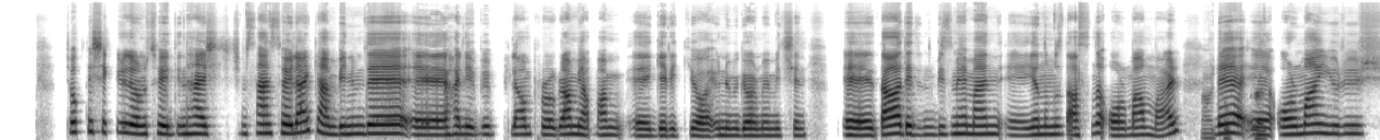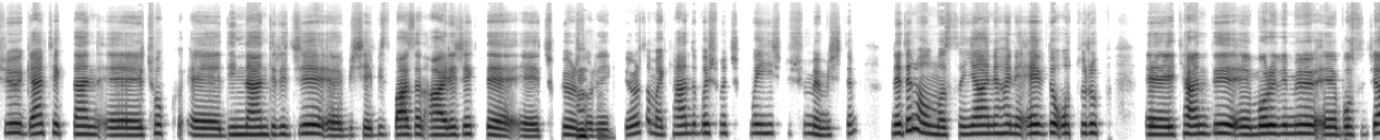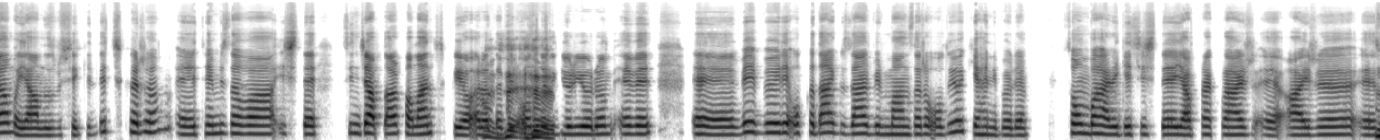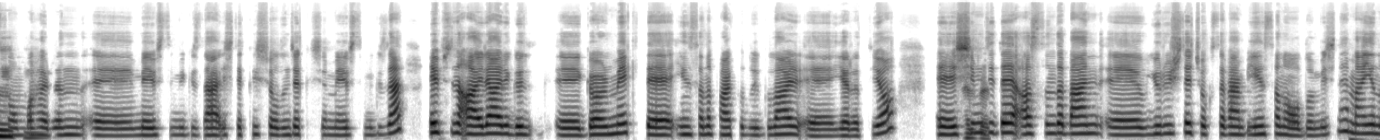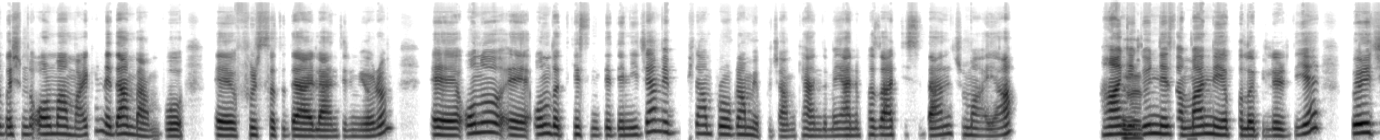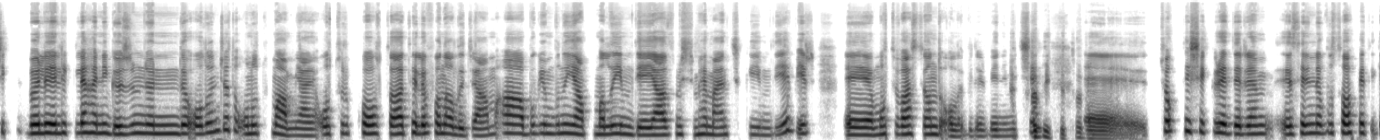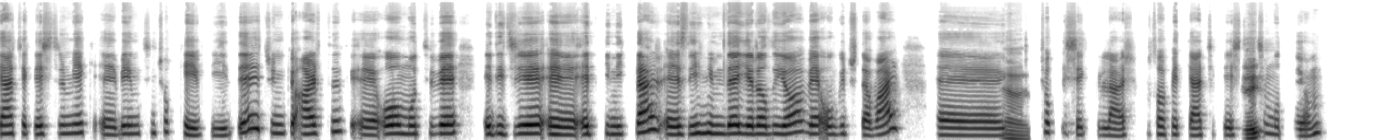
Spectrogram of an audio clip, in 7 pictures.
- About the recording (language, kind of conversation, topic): Turkish, advice, Boş zamanlarınızı değerlendiremediğinizde kendinizi amaçsız hissediyor musunuz?
- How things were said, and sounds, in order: other background noise; unintelligible speech; laughing while speaking: "E evet"; unintelligible speech; unintelligible speech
